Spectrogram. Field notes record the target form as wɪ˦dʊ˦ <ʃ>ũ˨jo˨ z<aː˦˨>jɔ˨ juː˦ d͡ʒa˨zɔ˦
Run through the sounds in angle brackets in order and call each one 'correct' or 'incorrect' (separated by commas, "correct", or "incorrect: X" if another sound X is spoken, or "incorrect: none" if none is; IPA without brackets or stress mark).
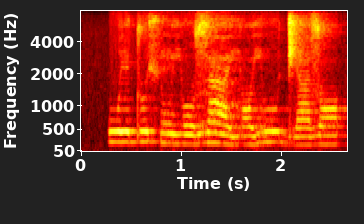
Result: correct, correct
